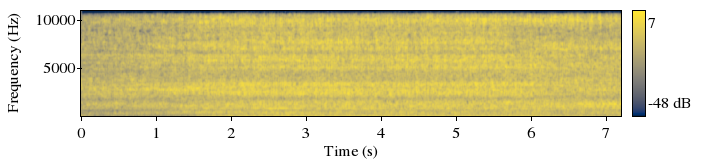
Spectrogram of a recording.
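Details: AC condensing unit starting up: loud, steady hum with an even rattle about four times a second; noisy chattering compressor, suspected too much refrigerant returning or scroll plate, refrigerant levels to be checked.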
